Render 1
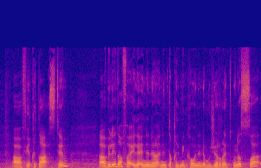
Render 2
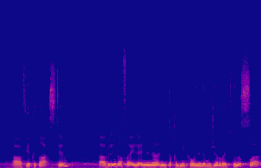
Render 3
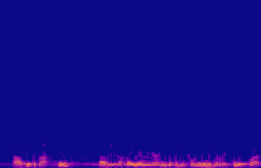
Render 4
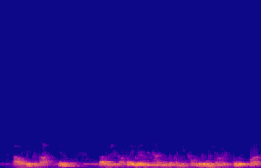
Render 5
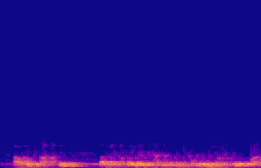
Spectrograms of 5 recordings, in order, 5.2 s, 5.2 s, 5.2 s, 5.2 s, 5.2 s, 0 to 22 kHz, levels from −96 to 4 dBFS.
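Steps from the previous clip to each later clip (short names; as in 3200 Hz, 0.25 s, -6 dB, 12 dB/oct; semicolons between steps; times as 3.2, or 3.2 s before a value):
graphic EQ 125/250/500/1000/2000/8000 Hz +4/-8/+12/-4/-7/+4 dB; limiter -16 dBFS, peak gain reduction 11 dB; spectral expander 1.5:1; gain -8 dB
wah 1.4 Hz 600–1900 Hz, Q 2.4; transient shaper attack 0 dB, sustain +6 dB; inverse Chebyshev low-pass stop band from 6300 Hz, stop band 40 dB; gain +3 dB
reverb RT60 0.40 s, pre-delay 3 ms, DRR -2.5 dB; gain +3 dB
echo 0.174 s -5 dB; gain +3.5 dB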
